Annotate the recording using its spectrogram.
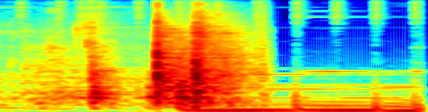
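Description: Metal baking tray set down on a wooden table, a short clatter a little under a second in, followed by background music with held notes.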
